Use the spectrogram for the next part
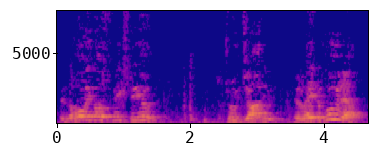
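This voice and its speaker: A man's voice: extremely high pitch, expressive, a little slow, darkish tone, a little hiss or hum. An older man preaching a sermon, emphatic and repeating his key phrases. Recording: echoey room, voice from far off.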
